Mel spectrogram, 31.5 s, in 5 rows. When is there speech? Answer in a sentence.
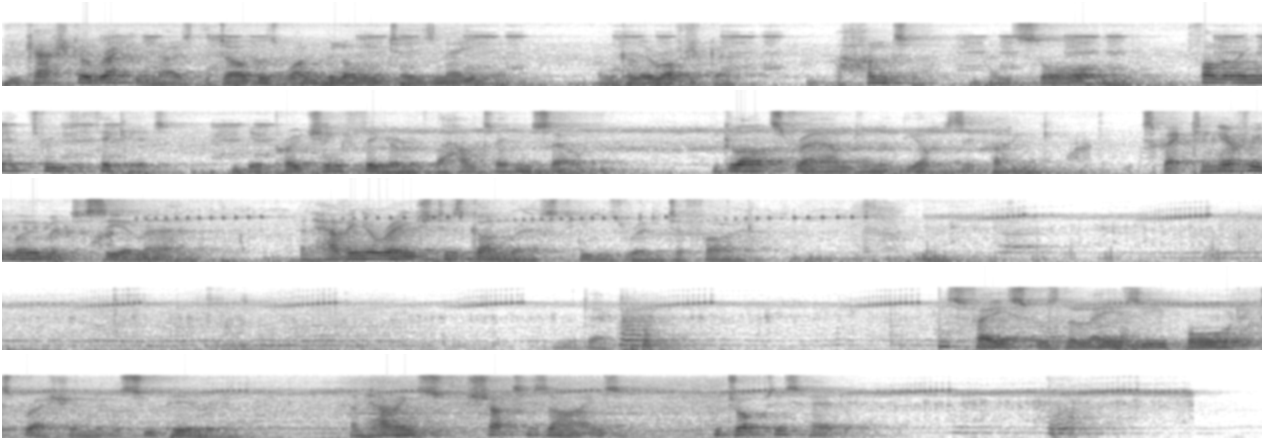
The speech can be heard from 0.0 to 9.2 s, from 9.8 to 16.4 s, from 21.6 to 22.1 s and from 23.6 to 29.4 s.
